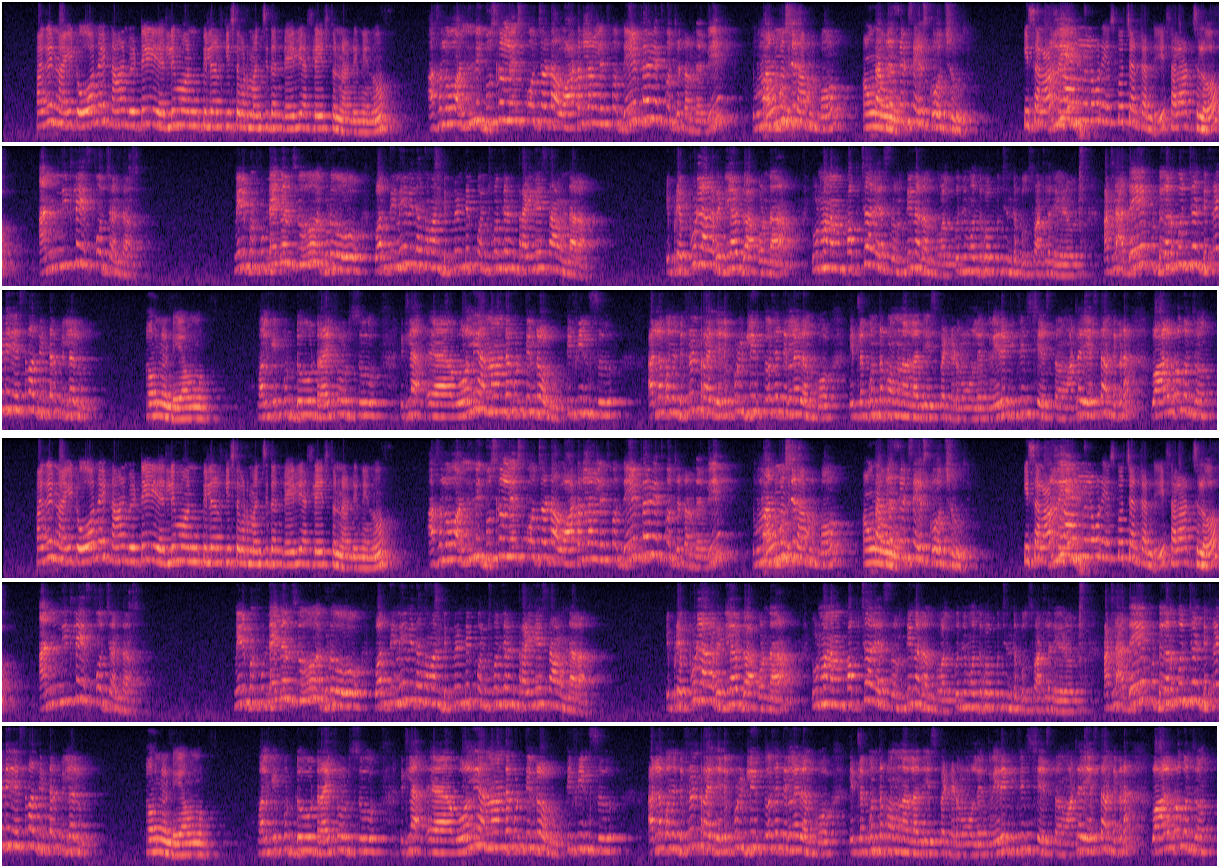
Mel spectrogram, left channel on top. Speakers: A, on the right (about 70°); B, on the left (about 20°).
A: అదే నైట్ ఓవర్ నైట్ నానబట్టి ఎర్లీ మార్నింగ్ పిల్లలకి ఇస్తే కూడా మంచిదని డైలీ అట్లే ఇస్తున్నాండి నేను
B: అసలు అన్ని జూస్లలో వేసుకోవచ్చాట వాటర్లలో వేసుకోవచ్చు దేంట్లోనే వేసుకోవచ్చట అండి అవి ఇప్పుడు మనం
A: అవునండి
B: జ్యూస్ చేసుకుననుకో
A: సా అవునవును
B: సబ్జా సీడ్స్ వేసుకోవచ్చు
A: ఈ సలాడ్స్
B: మళ్ళీ
A: లో
B: ఏం
A: ఆల లో కూడా వేసుకోవచ్చటండి సలాడ్స్ లో
B: అన్నిట్లో వేసుకోవచ్చంట మీరు ఇప్పుడు ఫుడ్ ఐటెమ్స్ ఇప్పుడు వాళ్ళు తినే విధంగా మన డిఫరెంట్ కొంచెం కొంచెం ట్రై చేస్తా ఉండాలా ఇప్పుడు ఎప్పుడు లాగా రెగ్యులర్ కాకుండా ఇప్పుడు మనం పప్పు చారు చేస్తాం తినరనుకో వాళ్ళ కొంచెం ముద్ద పప్పు చింత పులుసు అట్లా చేయడం అట్లా అదే ఫుడ్గానీ కొంచెం డిఫరెంట్ చేస్తే వాళ్ళు తింటారు పిల్లలు
A: అవునండి అవును
B: వాళ్ళకి ఫుడ్డు డ్రై ఫ్రూట్స్ ఇట్లా ఆ ఓన్లీ అన్నంమంటా కూడా తిన్రోళ్ళు టిఫిన్స్ అట్లా కొంచం డిఫరెంట్ ట్రై చేయలే ఇప్పుడు ఇడ్లీ దోశ తినలేదు అనుకో ఇట్లా గుంత పొంగనాలు లాగా చేసి పెట్టడము లేతే వేరే టిఫిన్స్ చేస్తా అట్లా చేస్తా ఉంటే ఇక్కడ వాళ్ళు కూడా కొంచెం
